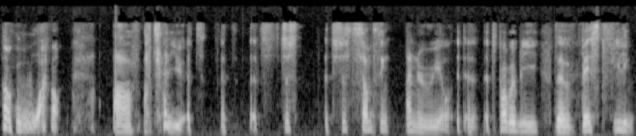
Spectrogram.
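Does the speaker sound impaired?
Yes: stutter; stutter developed in childhood with onset of depression, caused by depression, quite bad; lessened after medical and social transition with hormone replacement therapy from age 37; quite a bad stutter earlier, now almost not noticeable; here repeated sounds, repeated words.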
